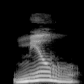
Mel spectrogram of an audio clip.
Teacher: এখানে দেখতে পাচ্ছেন মাঝখানে একটা নুন সাকিন রয়েছে, নুন সাকিনটা কিন্তু উচ্চারণে আসে নাই, নুন সাকিনটা রর সাথে ইদগাম হয়ে গেছে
